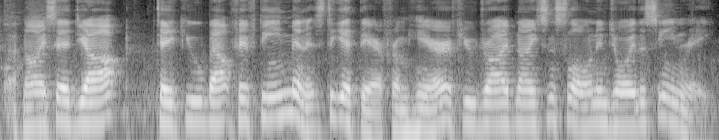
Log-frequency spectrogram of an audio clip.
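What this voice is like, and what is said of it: Vermont accent. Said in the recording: “that's a little bit of Vermont accent from a native Vermonter”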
